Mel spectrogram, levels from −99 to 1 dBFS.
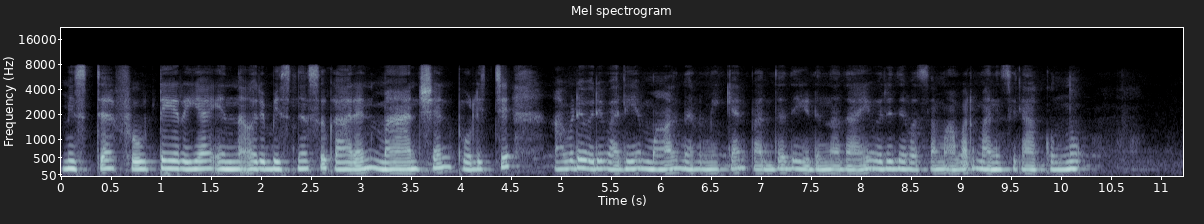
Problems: low volume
